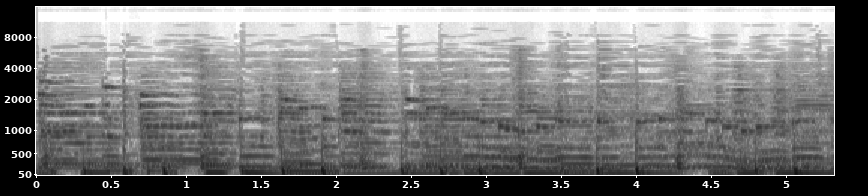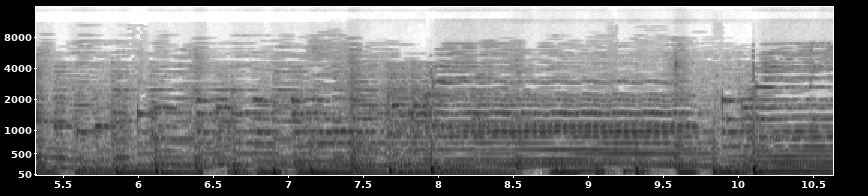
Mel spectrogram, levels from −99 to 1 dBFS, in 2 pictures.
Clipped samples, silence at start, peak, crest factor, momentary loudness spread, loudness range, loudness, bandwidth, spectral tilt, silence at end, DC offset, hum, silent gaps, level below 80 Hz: under 0.1%; 0 s; 0 dBFS; 18 dB; 3 LU; 1 LU; -19 LUFS; 8.4 kHz; -7.5 dB/octave; 0 s; under 0.1%; none; none; -24 dBFS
